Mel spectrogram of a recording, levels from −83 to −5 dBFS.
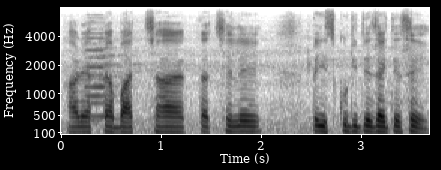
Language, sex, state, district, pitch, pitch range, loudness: Bengali, male, West Bengal, Cooch Behar, 120 Hz, 115-125 Hz, -18 LUFS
